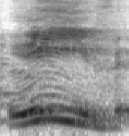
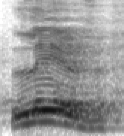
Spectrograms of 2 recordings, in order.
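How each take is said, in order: First: "leave" with a long EE; Portuguese I sound in "leave"; wrong long vowel. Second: "live" with a short closed ê-like vowel; short lax I in "live"; correct short vowel. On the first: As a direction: say "leave" as leev. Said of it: "não é leave". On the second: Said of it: "é live". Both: Shown as a demonstration.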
